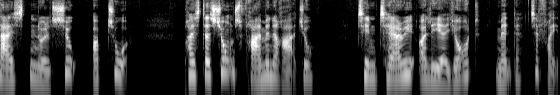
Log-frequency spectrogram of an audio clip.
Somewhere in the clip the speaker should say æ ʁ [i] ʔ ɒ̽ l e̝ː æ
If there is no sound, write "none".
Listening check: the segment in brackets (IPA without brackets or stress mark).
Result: i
